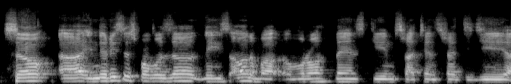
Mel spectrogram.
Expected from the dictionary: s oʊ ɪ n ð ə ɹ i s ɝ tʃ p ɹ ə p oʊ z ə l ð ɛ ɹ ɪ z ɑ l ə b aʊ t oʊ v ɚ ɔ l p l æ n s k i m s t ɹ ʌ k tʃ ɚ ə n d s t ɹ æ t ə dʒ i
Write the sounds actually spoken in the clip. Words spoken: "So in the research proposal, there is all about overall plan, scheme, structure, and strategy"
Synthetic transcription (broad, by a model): s oʊ ɪ n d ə ɹ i s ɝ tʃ p ɹ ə p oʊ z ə l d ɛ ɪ s ɑ l ə b aʊ t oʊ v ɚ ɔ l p l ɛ n s k i m s t ɹ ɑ tʃ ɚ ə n s t ɹ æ t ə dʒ i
